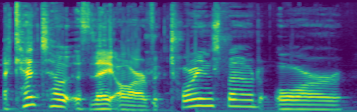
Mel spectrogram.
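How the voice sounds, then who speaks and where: A man co-streamer reading game narration aloud in a plain, steady way. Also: medium pitch, unhurried, clear, resonant tone.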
